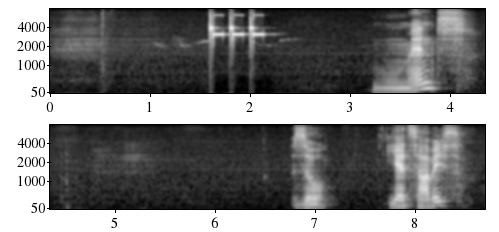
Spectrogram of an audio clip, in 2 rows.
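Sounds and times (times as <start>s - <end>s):
diabetes monitor alarm beeping: 1.6s - 2.4s
speech: 3.2s - 4.2s, 6.8s - 8.5s.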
